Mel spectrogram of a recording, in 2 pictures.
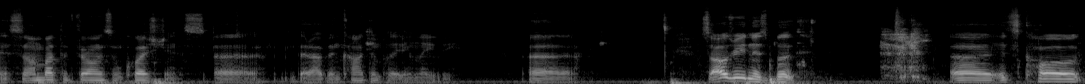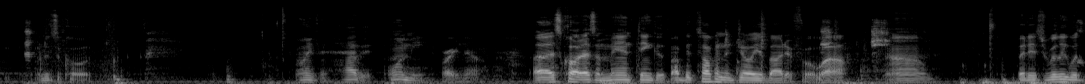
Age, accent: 20-39, American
